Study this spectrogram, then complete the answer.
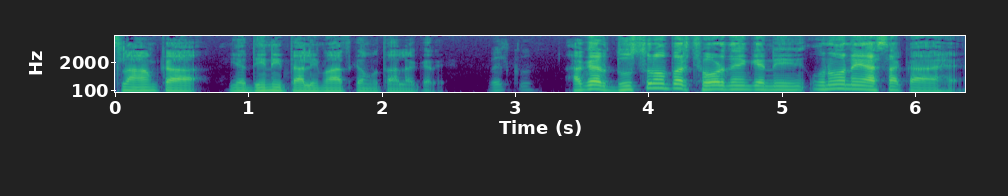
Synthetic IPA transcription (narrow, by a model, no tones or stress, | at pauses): slaːmka | jad̪iːnit̪aːliːmaːt̪kamʊt̪aːlakɐ̰ɾḛː | bɪlkʊ | ɐɡəɾd̪uːsɾõp̬ɐɾt͡ʃʰoːɽd̪ẽːɡenɐĩʔʊnɦõneɛːsakɐɦaɦɛ̰ː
